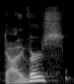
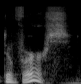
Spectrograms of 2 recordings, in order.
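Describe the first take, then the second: First: It sounds like the word 'divers'. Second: It sounds like the word 'diverse'. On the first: The speaker calls it wrong. "I was always kind of pronouncing it divers, more like divers" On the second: The speaker calls it right. "no, it's fucking diverse"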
